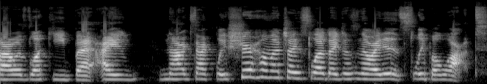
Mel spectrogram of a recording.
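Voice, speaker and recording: Here a woman speaks with a high pitch. Her intonation stays fairly even. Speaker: booktuber. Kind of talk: casual vlog chat. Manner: halting, many fillers.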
